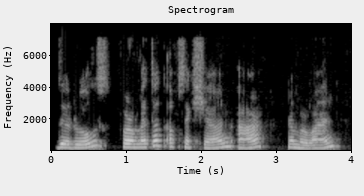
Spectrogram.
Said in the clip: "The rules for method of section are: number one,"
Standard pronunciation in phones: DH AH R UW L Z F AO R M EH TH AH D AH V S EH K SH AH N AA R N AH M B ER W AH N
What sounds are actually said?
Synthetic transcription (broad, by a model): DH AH R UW L S F AO R M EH T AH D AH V S EH K SH AH N AA R N AH M B ER W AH N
